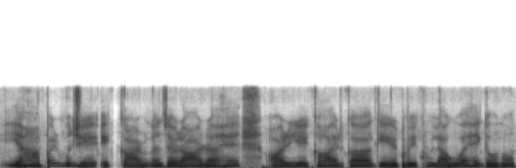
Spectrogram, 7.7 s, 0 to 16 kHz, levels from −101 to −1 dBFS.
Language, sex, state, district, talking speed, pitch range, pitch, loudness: Hindi, female, Bihar, Kishanganj, 155 wpm, 225-240 Hz, 230 Hz, -15 LUFS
